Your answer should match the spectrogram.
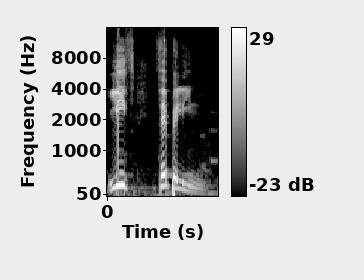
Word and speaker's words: Led Zeppelin: pero a recomendación de Peter Grant, el manager de la banda, se suprimió la de Lead para evitar problemas de pronunciación por parte de los norteamericanos, porque las vocales EA se pronuncian como una I en inglés de Norteamérica. Entonces sería Led Zeppelin.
